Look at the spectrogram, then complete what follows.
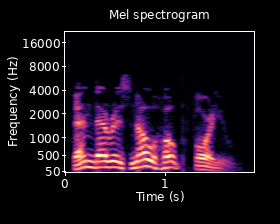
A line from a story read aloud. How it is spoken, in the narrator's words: exclaimed the sailor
